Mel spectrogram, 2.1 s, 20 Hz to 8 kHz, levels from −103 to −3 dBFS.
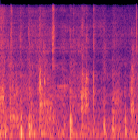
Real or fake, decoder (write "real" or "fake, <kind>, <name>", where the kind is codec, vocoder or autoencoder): fake, codec, SNAC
